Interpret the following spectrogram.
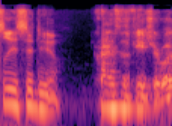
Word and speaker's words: Seydoux: Leah Sedux, is that how you say it? So Sedux? It's Crimes of the Future and it's Leah Seydoux.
